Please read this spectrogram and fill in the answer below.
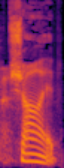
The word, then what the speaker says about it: Scheib: How do you pronounce his last name? – Scheib.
